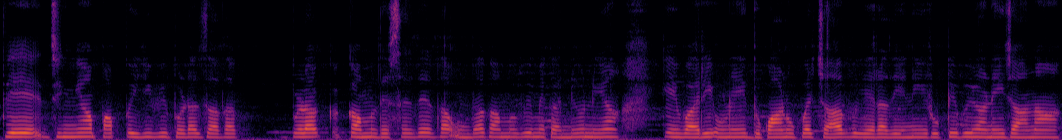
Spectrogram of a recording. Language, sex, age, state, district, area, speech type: Dogri, female, 18-30, Jammu and Kashmir, Reasi, urban, spontaneous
